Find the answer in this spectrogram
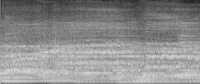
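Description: Live gospel music: a choir singing long held chords over a steady band accompaniment.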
